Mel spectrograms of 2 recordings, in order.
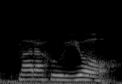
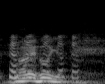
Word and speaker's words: Marahuyo: Jasmine Marahuya. – Yes, hello. – Did I say that right? – Yeah, emphasize the yo. – Marahuya. – Marahuyo. – Yo. Okay. Marahuyo.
